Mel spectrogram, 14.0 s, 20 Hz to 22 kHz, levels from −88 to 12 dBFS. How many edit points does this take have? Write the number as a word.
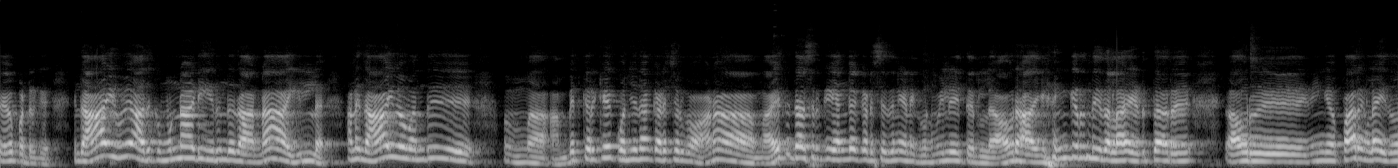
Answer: zero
